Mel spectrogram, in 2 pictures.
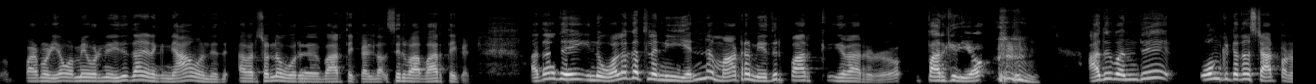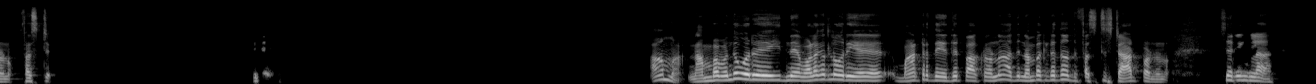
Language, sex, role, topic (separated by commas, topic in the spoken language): Tamil, male, guest, நம்ம ஊரில் சுற்றுச்சூழல் விழிப்புணர்வை எப்படிப் பரப்பலாம்?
